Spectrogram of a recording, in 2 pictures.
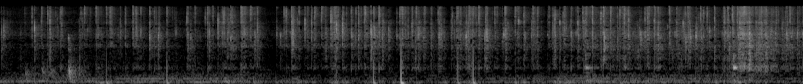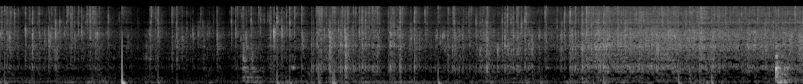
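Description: Cumin seeds, garlic cloves and curry leaves sizzling and crackling in hot oil for a tempering, with sharp spits and a spatula stirring at times. The sizzle grows louder and steadier in the last two seconds.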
